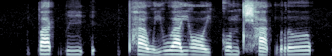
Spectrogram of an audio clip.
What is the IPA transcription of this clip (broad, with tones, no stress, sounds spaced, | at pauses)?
p a˥˩ k̚ p i˦˥ ʔ | pʰ a˨˩ w j u˧ a̯ j ɔː˨˩ j k o˧ n t͡ɕʰ a˨˩ k̚ r ɤː˦˥ p̚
